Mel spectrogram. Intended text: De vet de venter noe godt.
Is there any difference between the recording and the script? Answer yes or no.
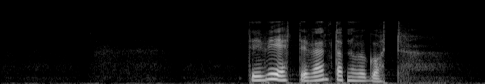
no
